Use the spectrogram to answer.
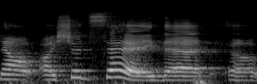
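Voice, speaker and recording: In an American accent, a woman talks in a space with audible room echo. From Philadelphia, US. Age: 70s. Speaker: retired school head. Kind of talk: keynote speech. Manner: halting.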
